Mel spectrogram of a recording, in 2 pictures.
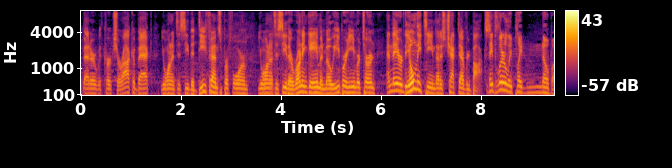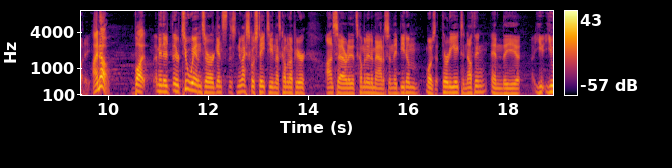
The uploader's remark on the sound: live at Monk's Bar and Grill in Sun Praire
